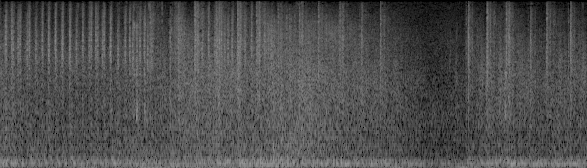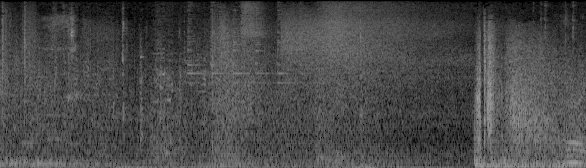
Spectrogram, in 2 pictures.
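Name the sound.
battleship Nagato firing AP shells in World of Warships video game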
